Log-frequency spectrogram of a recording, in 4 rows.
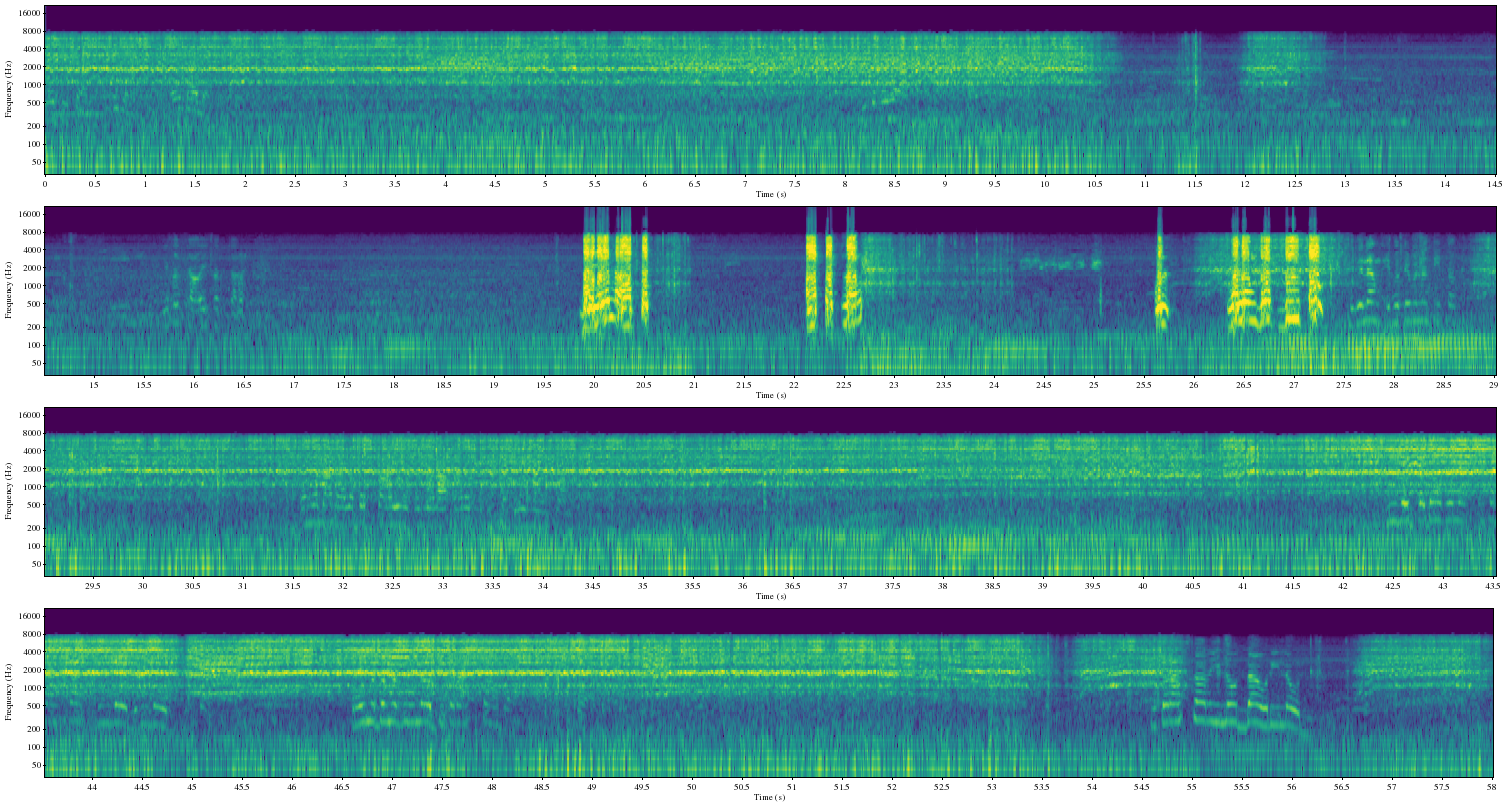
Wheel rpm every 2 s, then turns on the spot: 160, 160, 160, 160, 160, 60, 30, 0, 0, 0, 20, 30, 10, 90, 70, 160, 160, 160, 160, 190, 210, 230, 220, 230, 230, 230, 160, 60, 70.
20-24 54-56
